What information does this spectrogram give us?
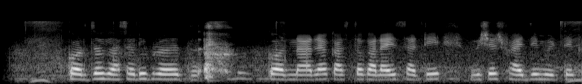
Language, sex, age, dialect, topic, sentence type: Marathi, female, 18-24, Varhadi, agriculture, statement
